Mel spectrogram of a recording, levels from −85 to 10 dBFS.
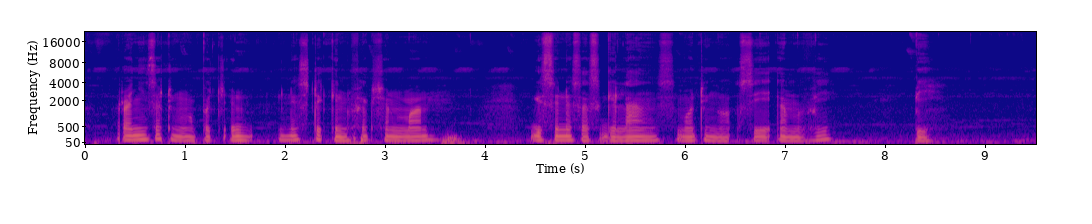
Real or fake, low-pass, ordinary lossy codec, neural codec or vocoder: real; none; none; none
